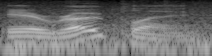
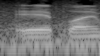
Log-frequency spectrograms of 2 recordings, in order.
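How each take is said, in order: First: It has three syllables, with a middle 'o'. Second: It has two syllables, with no middle 'o'. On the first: This is the local form. "We put the O in" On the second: This is the American form. "that's how Americans say it"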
